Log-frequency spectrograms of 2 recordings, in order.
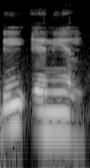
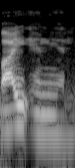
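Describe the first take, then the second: First: The first syllable sounds like 'bee'. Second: The first syllable sounds like 'bye'. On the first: The speaker calls it wrong. "बी एनियल या फिर" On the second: The speaker calls it right. "इसको बाई एनियल कहेंगे तो ज़्यादा अच्छा रहेगा"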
